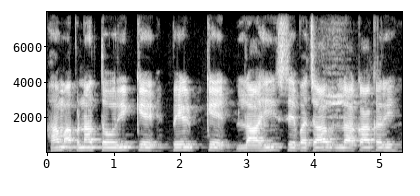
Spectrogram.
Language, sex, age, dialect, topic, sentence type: Magahi, male, 18-24, Western, agriculture, question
